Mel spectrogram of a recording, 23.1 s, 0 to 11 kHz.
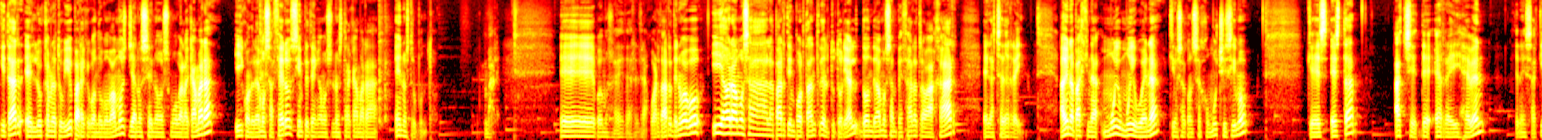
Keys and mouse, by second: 0.7 click, 3.9 KP_0, 5.0 middle click, 5.7 KP_0, 8.9 click, 18.9 click.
